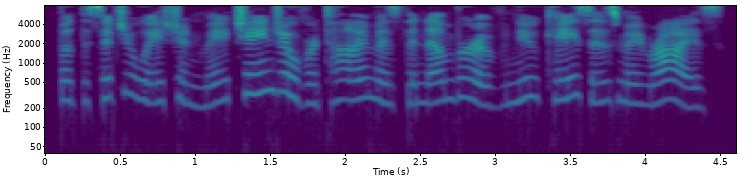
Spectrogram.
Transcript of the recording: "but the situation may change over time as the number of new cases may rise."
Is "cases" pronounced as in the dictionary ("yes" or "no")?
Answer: yes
